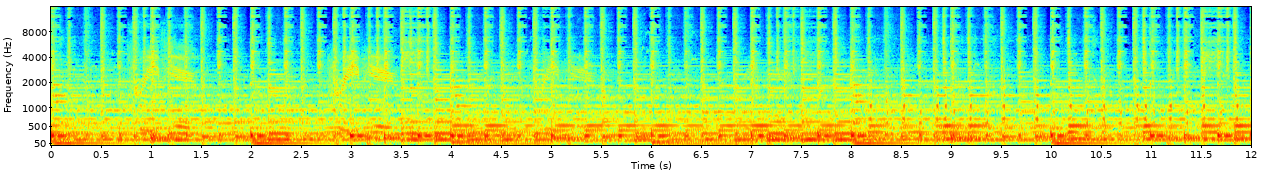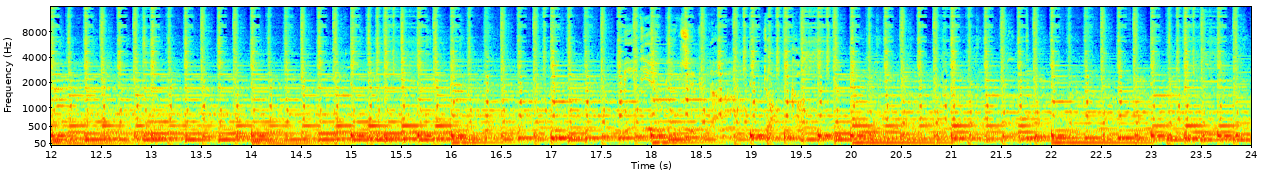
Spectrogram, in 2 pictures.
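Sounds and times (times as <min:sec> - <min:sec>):
world dance music loop: 0:00.0 - 0:23.9.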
